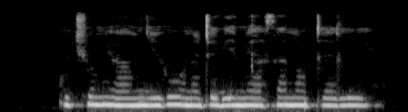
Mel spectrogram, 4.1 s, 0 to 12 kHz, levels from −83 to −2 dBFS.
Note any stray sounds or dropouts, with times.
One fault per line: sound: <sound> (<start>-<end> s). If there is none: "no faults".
no faults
